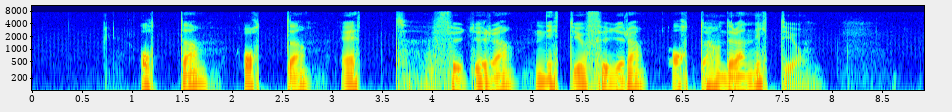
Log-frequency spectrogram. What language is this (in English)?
Swedish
